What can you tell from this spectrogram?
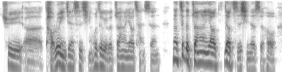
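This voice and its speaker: A man speaks in a low, husky, mellow voice. He explains patiently, using everyday examples. The audio sounds slightly dull. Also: animated, a little fast. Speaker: guest, systems change consultant. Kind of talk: explanatory interview answers.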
